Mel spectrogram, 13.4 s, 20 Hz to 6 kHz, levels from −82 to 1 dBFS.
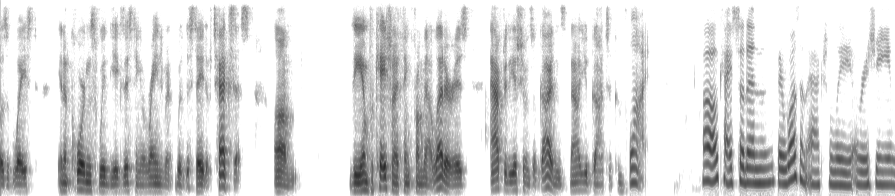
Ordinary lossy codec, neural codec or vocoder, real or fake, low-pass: Opus, 24 kbps; codec, 16 kHz, 2 kbps, X-Codec, HuBERT features, trained on LibriSpeech; fake; 5.4 kHz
